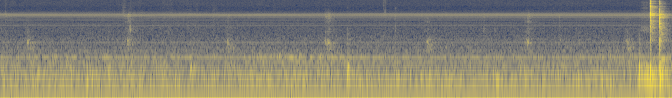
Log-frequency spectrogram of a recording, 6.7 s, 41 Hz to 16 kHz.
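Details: 2001 Toyota Camry with code P0446: near silence, then one sharp click burst as power is applied to the new vapor canister purge valve (part 90910-12264); solenoid switching as it should.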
